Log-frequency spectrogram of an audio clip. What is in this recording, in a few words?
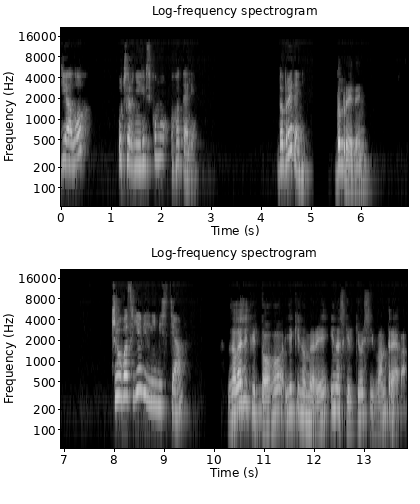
Dialogue, Ukrainian; beginnersukrainian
